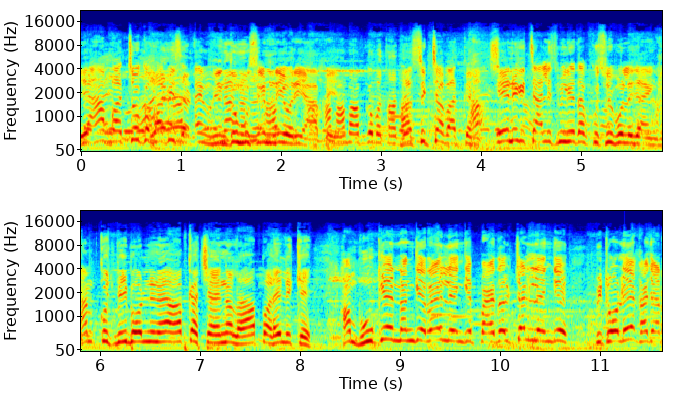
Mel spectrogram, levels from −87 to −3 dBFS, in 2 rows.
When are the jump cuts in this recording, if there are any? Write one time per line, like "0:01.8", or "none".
0:01.1
0:08.2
